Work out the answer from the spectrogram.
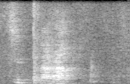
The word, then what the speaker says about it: citta: CITTA지만 이게 발음은 찌빠라.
